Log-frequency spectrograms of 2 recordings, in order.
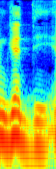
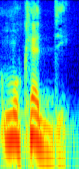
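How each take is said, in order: First: The middle consonant is a g sound. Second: The middle consonant is a k sound. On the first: This is the Iraqi dialect form. "باللهجة العراقية نقول مقدي" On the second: This is the standard Arabic form. "باللغة العربية الفصحى مكدي"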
